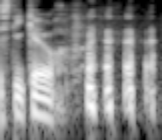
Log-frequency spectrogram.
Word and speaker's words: stickers: Ma fille m'a dit, on prononce pas le S des stickers. On n pas aux États-Unis là.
